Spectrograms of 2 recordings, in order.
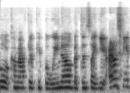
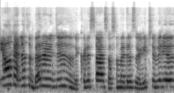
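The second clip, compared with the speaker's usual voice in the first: plain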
